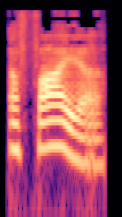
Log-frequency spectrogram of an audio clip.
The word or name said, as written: afya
